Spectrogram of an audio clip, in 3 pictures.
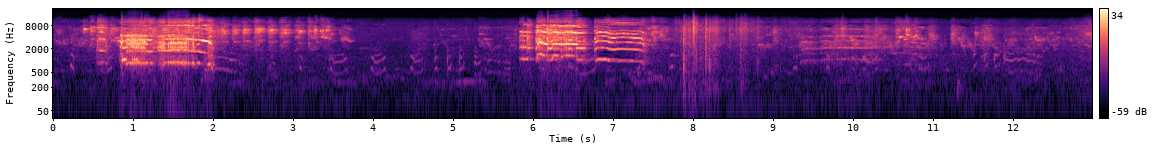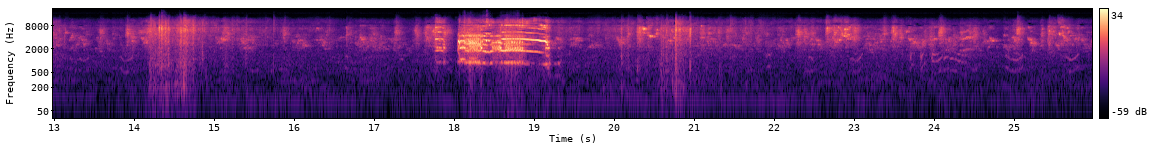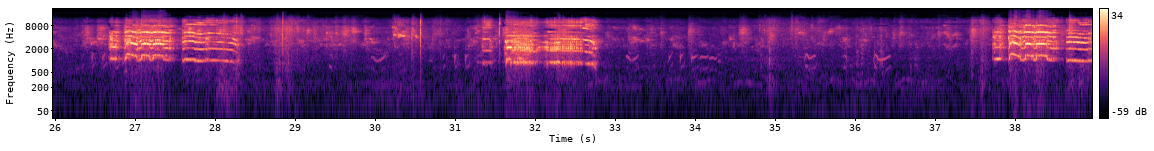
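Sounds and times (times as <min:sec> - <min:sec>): rooster crowing: 0:00.6 - 0:02.2, 0:05.8 - 0:07.6, 0:09.3 - 0:10.9, 0:17.8 - 0:19.4, 0:26.6 - 0:28.3, 0:31.3 - 0:32.8, 0:37.7 - 0:38.9
wings flapping: 0:07.7 - 0:08.9, 0:14.0 - 0:15.5, 0:20.0 - 0:21.5, 0:28.0 - 0:29.2, 0:34.8 - 0:35.5, 0:37.4 - 0:38.6.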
